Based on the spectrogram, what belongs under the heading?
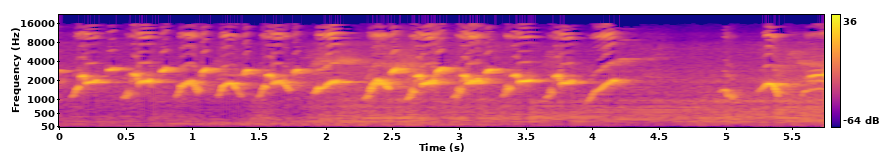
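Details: Young forest-caught White-rumped shama, just past the spotted juvenile stage, used to lure birds into frequent singing: a quick run of rising, slurred whistles, each swooping upward, repeated almost three times a second, with a quiet room hum beneath.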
